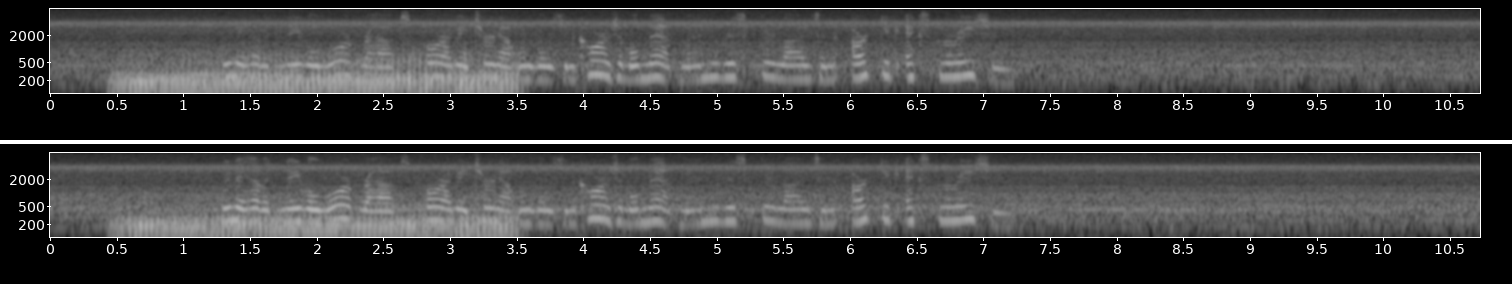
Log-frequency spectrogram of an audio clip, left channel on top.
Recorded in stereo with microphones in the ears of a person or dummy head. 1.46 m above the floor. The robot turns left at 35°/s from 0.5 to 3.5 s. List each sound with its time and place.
1.3 s a woman speaking: 115° right; by 7.3 s 170° left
